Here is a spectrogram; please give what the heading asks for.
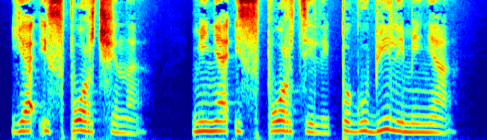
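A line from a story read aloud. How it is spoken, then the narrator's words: Distinct whisper. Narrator (Russian): прошептала явственно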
